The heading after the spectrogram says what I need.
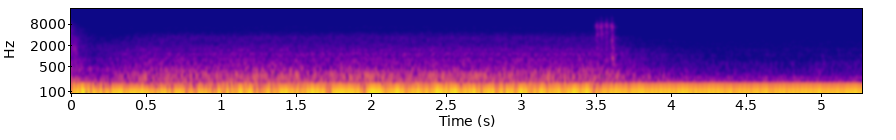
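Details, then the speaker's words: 1996 Mazda NA Miata, hot, with the idle air control valve taped off to chase an idle surge while braking: it idles very low and heavy with a deep steady rumble. "well it's idling very [Music] low H right back down"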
